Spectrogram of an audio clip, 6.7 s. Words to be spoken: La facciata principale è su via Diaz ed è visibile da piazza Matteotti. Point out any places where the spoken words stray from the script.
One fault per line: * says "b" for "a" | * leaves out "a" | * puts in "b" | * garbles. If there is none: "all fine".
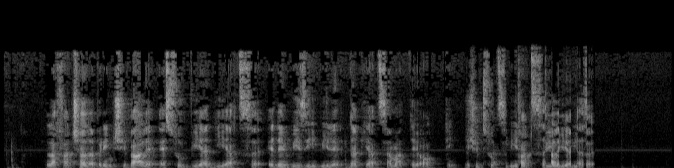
* garbles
